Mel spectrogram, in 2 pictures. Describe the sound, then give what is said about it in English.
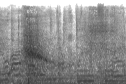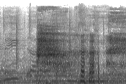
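Deep audible breaths are drawn in through the nose and pushed out through the mouth, a few in a row, each as a soft rushing hiss with some breathy vocal tone. “Take a deep breath through your nose. Exhale out your mouth. Do a few of those that are audible. You can hear them.”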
